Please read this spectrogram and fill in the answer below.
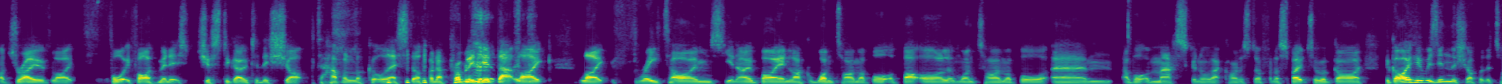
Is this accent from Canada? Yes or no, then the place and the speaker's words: no; Coventry, West Midlands, United Kingdom; now in Flitwick, United Kingdom; where I'm from originally, I'm from the Midlands. I was born in Coventry, but I live in a small village called Flitwick in Bedfordshire now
